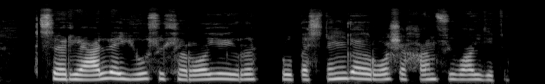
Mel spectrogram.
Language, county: Lithuanian, Kaunas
